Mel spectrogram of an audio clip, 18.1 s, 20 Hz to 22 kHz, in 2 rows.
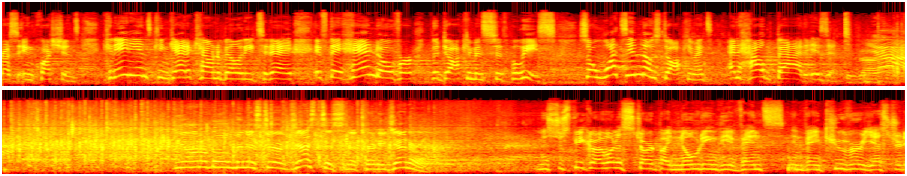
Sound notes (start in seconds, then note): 13.9 some Applause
